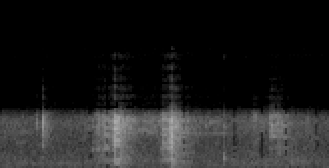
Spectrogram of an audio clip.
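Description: A few faint, short clicks or taps at irregular intervals over quiet room tone.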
